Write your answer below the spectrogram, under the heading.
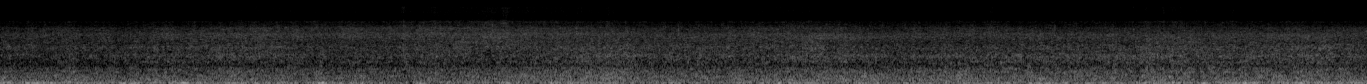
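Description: Small waves breaking and washing among the rocks of a shallow, rocky foreshore: a steady wash of surf over a low rumble.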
